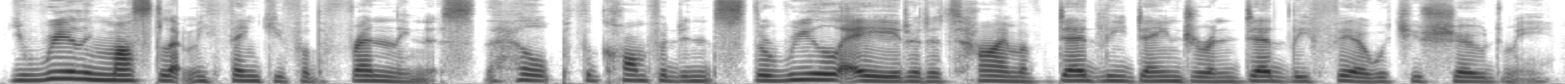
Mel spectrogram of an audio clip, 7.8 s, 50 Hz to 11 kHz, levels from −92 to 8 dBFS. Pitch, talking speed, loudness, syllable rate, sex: 185 Hz, 230 wpm, -19 LUFS, 5.2 syllables/s, female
